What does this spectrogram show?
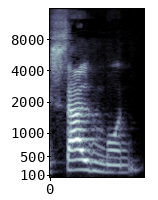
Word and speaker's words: salmon: So you have a tendency to say salmon, no? Sal. Yeah. So salmon. It's the same word in Spanish, but you pronounce the L salmon, in Spanish.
